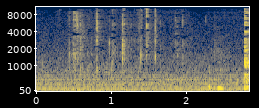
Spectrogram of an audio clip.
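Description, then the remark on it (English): Someone cutting open a cardboard box: a series of quiet, irregular scratchy clicks and snips, ending in one louder, sharper tearing slice, with no talking. “I'm going to cut the box.”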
